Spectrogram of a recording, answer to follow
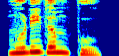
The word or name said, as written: ಮುಡಿಗಂಪು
